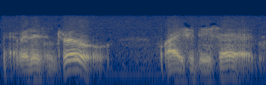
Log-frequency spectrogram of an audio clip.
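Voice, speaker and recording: An actor in a 1970s radio drama playing a dogged police detective with a gravelly, husky voice and a blunt, probing manner. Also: male voice, low voice, wildly swooping pitch, unhurried, a little hiss or hum, heavily acted. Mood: pressing. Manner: blunt, probing, hesitant starts. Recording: thin, phone-like vintage radio recording.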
